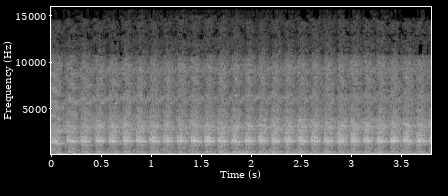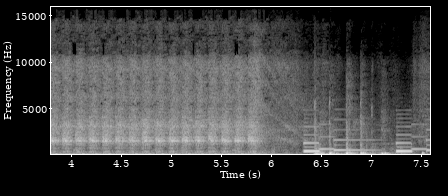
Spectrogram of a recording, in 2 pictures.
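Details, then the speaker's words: Ford Focus ST after K03 turbo replacement, cranking without firing to prime oil: a regular clocking beat, about four per second, that then stops. The source of the noise is unclear. "it was a clocking noise like like look look look look do you hear it yeah here I hear it one more time"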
